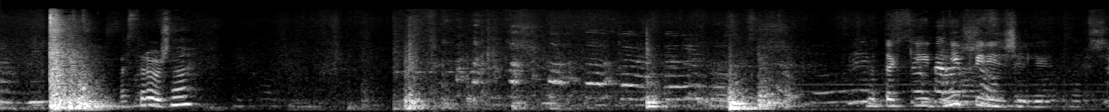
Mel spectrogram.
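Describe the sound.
A heavy trap door in the floor of a hotel bangs shut near the start as people climb down to the basement, followed by a couple of softer thuds, with children's voices and other people talking throughout.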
